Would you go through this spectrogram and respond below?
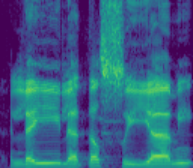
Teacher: صاد کو موٹا رکھیے گا، صاد اپنی باریک نہیں ہونے دینا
